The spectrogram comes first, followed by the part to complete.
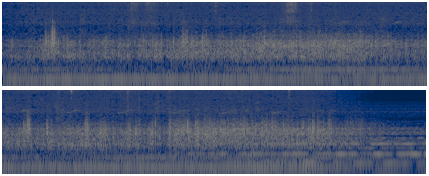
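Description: Volcanic eruption heard as a steady rushing rumble, with a few sharp cracks, the loudest about a second in. A low music drone runs underneath.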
